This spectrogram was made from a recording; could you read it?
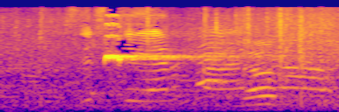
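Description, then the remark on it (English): A single quick, shrill whistle blast at a kids' log-rolling event at the Y cuts in sharply and fades within a fraction of a second, with a steady murmur of indistinct voices from relatives in the bleachers around it. “Quick whistle.”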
